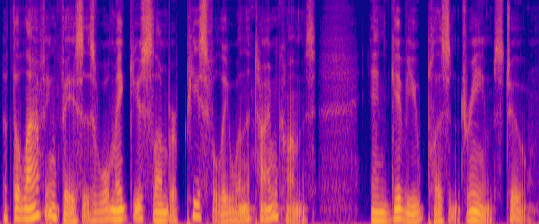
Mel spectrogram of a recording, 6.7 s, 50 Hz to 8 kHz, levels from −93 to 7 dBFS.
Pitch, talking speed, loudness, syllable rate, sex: 115 Hz, 170 wpm, -19 LUFS, 4.7 syllables/s, male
